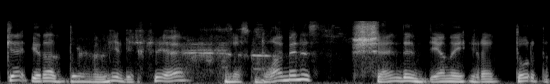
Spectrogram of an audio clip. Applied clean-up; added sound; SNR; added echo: neural diffusion model UNIVERSE++.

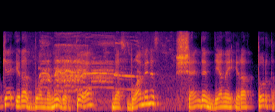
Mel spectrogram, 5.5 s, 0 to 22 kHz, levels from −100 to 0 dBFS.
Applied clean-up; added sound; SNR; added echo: none; Chicken, rooster; 8 dB; none.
